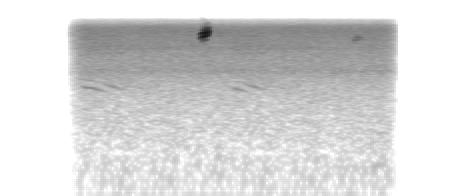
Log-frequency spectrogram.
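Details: A Tennessee Warbler gives a single very high, split-second, sweet whistled flight call without buzziness, rising steeply at its end, over a steady soft hiss.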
